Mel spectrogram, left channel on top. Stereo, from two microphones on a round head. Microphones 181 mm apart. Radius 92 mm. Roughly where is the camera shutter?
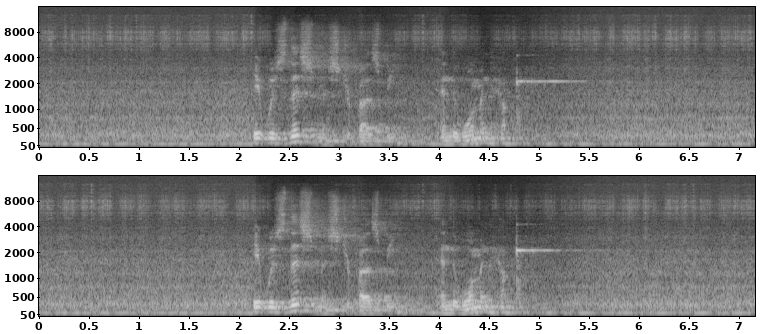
No camera shutter in this recording.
